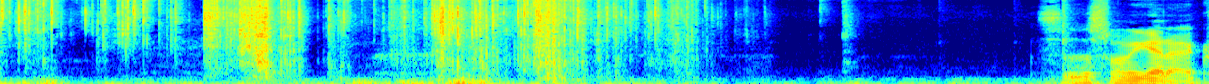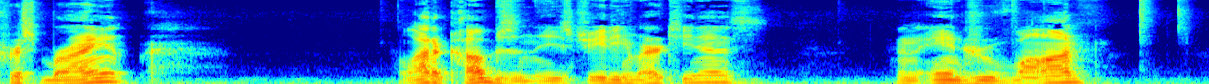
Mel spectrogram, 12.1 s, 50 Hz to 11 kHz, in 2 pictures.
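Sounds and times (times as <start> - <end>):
foil wrapper tearing and crinkling: 0.0 - 3.8.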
